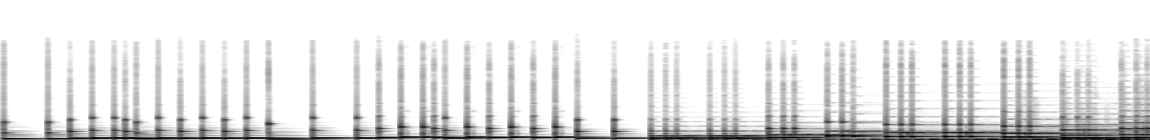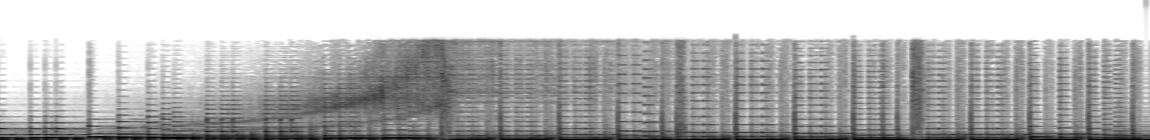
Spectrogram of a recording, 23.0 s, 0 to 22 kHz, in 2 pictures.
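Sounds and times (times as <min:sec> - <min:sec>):
iPhone marimba tone: 0:00.1 - 0:22.9.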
